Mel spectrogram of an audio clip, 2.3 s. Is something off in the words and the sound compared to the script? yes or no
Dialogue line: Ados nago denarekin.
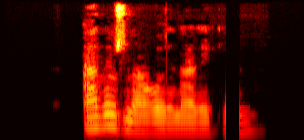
yes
